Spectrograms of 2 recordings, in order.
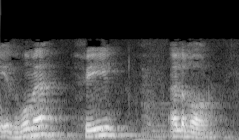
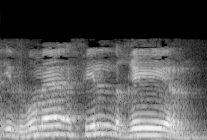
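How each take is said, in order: First: The long vowel is a fully open a. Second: The long vowel is halfway between a and ee.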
